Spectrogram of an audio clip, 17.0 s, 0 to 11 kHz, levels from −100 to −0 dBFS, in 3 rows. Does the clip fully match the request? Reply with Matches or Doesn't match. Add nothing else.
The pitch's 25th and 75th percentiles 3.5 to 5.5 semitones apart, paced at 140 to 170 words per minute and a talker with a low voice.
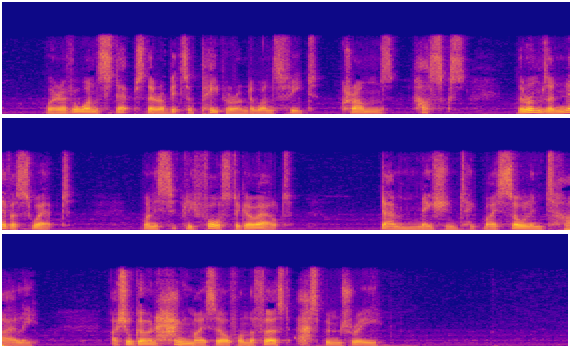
Doesn't match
